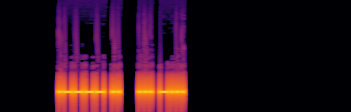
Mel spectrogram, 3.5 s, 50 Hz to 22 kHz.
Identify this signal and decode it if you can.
Morse code, heard as a keyed tone, about 46 wpm, 700 Hz. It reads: 1I SB
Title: Winter Field Day Exchanges Encore 45wpm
